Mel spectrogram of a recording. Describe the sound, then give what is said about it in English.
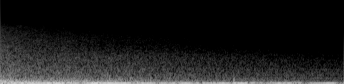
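A massive explosion sound effect representing the Big Bang erupts all at once, then rolls on as a deep, loud rumble whose hiss steadily fades, leaving heavy low-end thunder through the end. No voices. “Welcome to the Big Bang.”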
